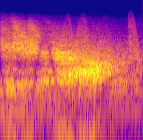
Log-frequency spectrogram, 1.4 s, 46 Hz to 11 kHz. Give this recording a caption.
Soundscapes > Synthetic / Artificial
LFO Birdsong 4
Birdsong, LFO, massive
